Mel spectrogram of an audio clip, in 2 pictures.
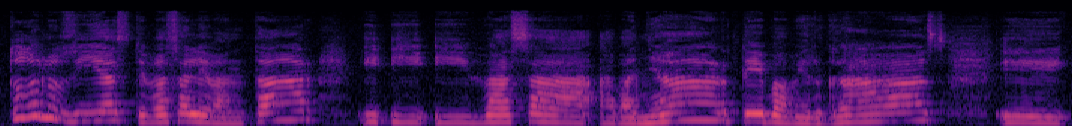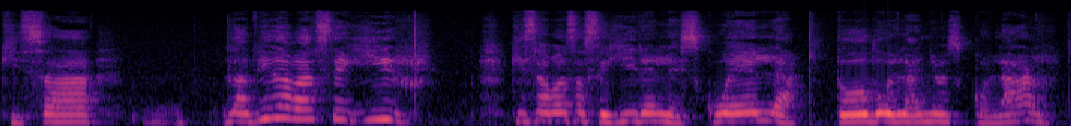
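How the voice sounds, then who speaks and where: A woman's voice: a little high, slow pace. Woman telling a vivid story. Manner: storytelling, animated with acted quotes. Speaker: emotional wellbeing speaker. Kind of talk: reflective talk to camera.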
